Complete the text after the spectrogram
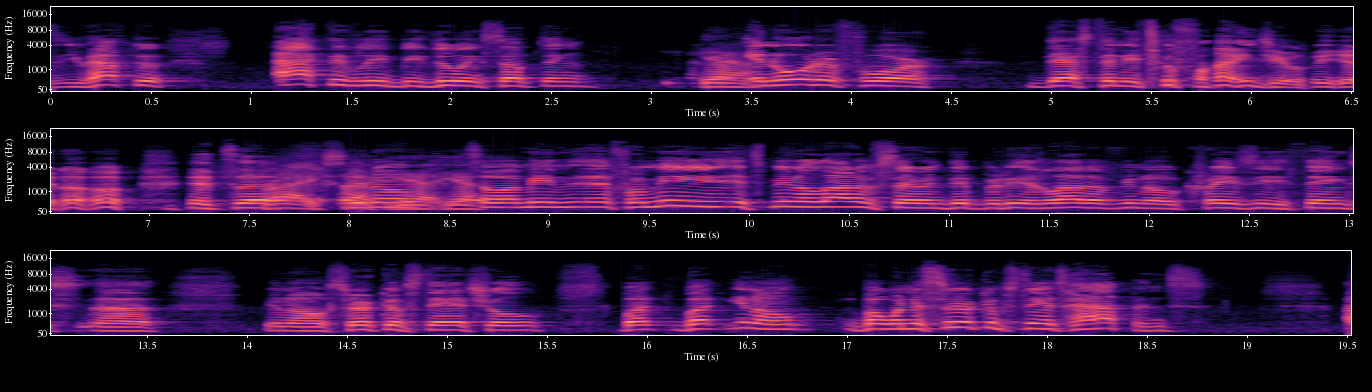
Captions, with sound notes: You have to actively be doing something in order for destiny to find you, you know? (laughs) It's, you know - Right, exactly - So, I mean, for me, it's been a lot of serendipity and a lot of, you know, crazy things, you know, circumstantial, but, you know, but when the circumstance happens,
